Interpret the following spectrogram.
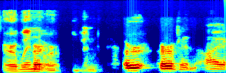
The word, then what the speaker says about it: Irvin: yolum is it help get make sure I pronounce his name correctly it's Irwin or vin Irvin i r v i n yolum y o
